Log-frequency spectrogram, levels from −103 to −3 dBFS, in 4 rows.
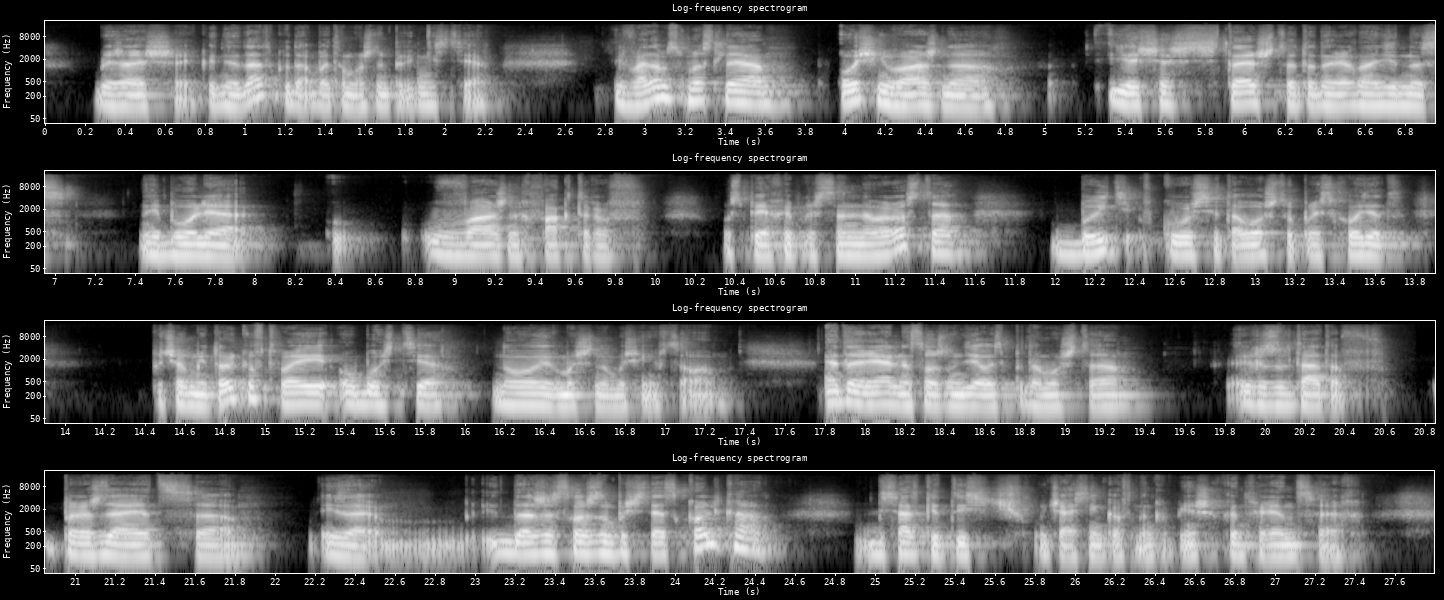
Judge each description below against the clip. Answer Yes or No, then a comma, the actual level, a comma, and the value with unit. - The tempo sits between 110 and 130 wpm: No, average, 145 wpm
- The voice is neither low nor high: No, low, 120 Hz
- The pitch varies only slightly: Yes, narrow, 2.2 semitones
